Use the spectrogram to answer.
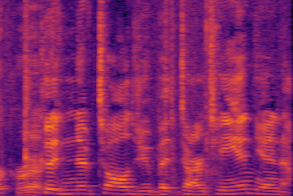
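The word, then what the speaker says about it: D'Artagnan: Couldn't have told you, but Dartanion I I knew. And she doesn't spell it like they do. No, she doesn't use the thing. It looks like Dartagen. There's a G in there and that's what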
